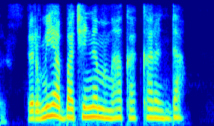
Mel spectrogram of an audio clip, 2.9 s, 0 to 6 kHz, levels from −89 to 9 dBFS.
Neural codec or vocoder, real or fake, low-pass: codec, 16 kHz in and 24 kHz out, 0.8 kbps, FocalCodec, streaming, 65536 codes; fake; 5.4 kHz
